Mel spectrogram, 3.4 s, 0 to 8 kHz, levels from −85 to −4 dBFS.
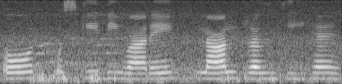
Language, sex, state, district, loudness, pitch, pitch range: Hindi, female, Haryana, Jhajjar, -20 LUFS, 205 Hz, 200-210 Hz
